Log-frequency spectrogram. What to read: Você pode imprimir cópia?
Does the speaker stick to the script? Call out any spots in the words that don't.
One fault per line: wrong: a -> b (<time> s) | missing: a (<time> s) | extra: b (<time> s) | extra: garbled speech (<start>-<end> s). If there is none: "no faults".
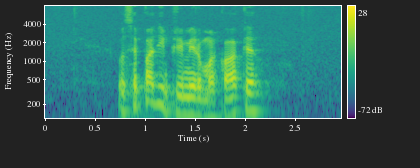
extra: uma (1.5 s)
